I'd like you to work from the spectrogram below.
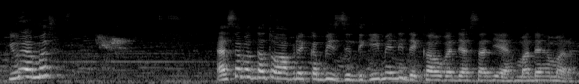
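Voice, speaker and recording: A woman with a Pakistani Urdu accent, her voice medium-pitched and animated, speaks at a moderate pace against a noisy background. She's a vlogger filming a home vlog during a power cut, teasing a toddler in a sing-song voice with playful baby-talk narration.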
